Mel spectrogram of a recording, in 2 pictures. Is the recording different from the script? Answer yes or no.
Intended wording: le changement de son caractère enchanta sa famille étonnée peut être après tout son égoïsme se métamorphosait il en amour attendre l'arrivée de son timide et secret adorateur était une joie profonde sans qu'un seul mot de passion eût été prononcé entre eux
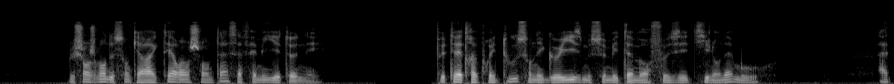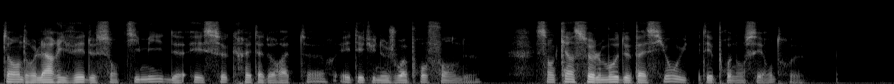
no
